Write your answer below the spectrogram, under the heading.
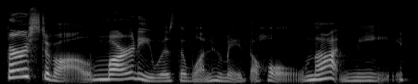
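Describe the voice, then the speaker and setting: A woman's voice: on the low side, huge pitch swings, vocal fry, a bit bright, full character voice. A woman voicing a chatty, teasing zombie in a comedic audio roleplay, talking casually and playfully straight to the listener. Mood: teasing, persuasive. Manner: casual, playful, taunting, slangy, drawn-out delivery. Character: chatty, teasing, cocky female zombie hunting a human survivor.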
